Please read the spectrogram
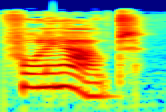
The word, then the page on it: falling out: British English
